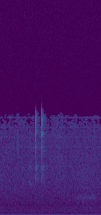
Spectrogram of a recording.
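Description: Near silence: faint room hum with a few faint computer clicks, two of them in quick succession a little under a second in.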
